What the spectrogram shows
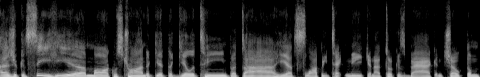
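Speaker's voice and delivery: put-on New York accent. Describing a man who narrates his own matches, in his thick New York accent. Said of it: "his thick New York accent".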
